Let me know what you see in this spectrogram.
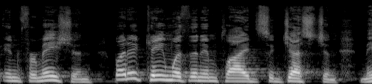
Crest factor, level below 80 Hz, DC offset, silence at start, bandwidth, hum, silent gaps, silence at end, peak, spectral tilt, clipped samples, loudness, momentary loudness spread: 16 dB; -68 dBFS; under 0.1%; 0 s; 17 kHz; none; none; 0 s; -4 dBFS; -6 dB/octave; under 0.1%; -19 LUFS; 12 LU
